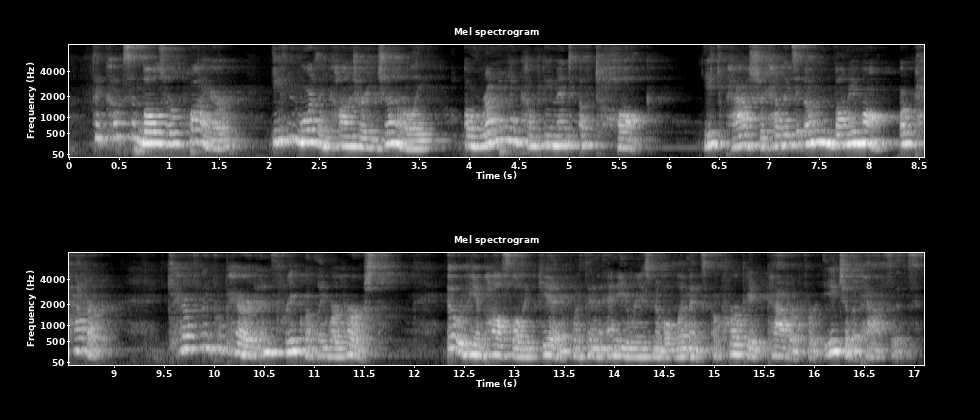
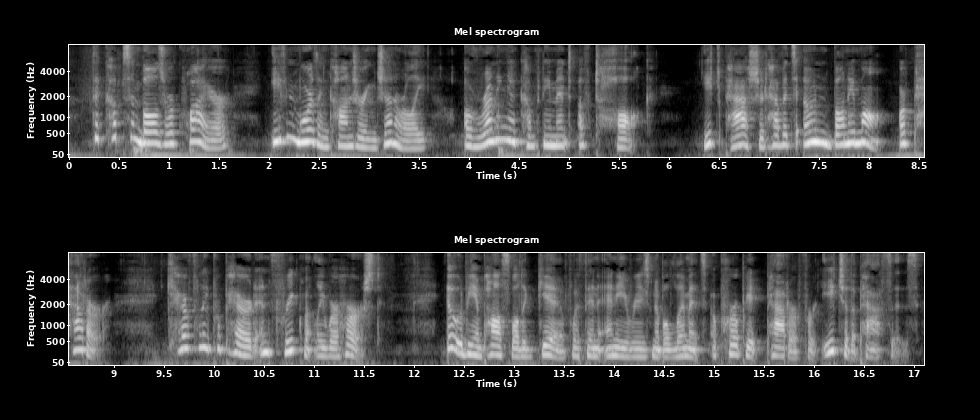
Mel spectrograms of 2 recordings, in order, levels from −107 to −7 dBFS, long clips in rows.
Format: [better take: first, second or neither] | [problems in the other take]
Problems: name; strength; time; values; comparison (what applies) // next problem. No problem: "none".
second | room echo; dies away in 0.7 s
